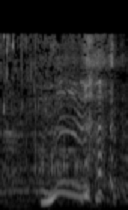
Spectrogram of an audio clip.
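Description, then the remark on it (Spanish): Local sparkling wine (Burbujas Cantosano or Yera Privé) pours into a glass, a short fizzing stream whose ringing tone climbs steadily as the glass fills, followed by a brief bubbly crackle. “Camarero, una botella de espumoso de la tierra.”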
